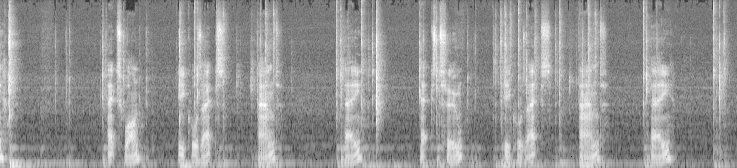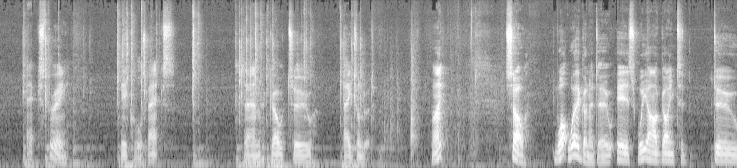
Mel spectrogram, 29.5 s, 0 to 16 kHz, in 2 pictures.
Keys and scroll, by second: 0.2 Left, 1.3 Right, 2.5 1, 2.9 Right, 3.9-5.8 typing, 7.4 shift+0, 8.4 x, 9.5 Down, 9.9-12.3 typing, 14.4 shift+0, 15.7 3, 16.6 Down, 17.1-21.8 typing, 29.3 Down.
